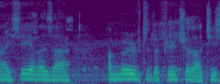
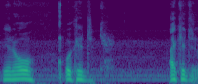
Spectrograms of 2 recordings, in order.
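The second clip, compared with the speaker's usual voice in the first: ordinary talk, nothing marked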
